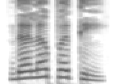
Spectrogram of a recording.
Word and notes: ದಲಪತಿ: dala pati

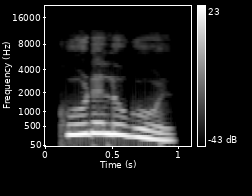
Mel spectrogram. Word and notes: ಕೂಡಲುಗೊಳ್: kūḍalugoḷ

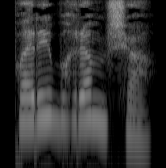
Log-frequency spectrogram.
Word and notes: ಪರಿಭ್ರಂಶ: pari bhramśa

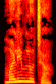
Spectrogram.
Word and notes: ಮಲಿಮ್ಲುಚ: malimluca

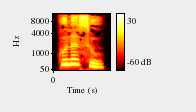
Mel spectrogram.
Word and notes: ಕುನಸು: Kannada

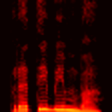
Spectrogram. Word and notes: ಪ್ರತಿಬಿಂಬ: prati bimba

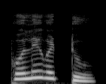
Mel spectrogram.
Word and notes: ಪೊಲೆವಟ್ಟು: polevaṭṭu

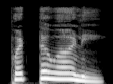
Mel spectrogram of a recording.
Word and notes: ಪಡೆವಳ: paḍevaḷa

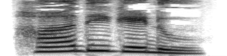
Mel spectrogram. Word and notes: ಹಾದಿಗೆಡು: hādigeḍu

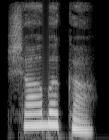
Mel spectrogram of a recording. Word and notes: ಶೌಭಿಕ: śaubhika

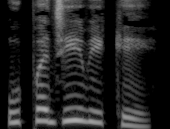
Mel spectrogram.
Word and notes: ಉಪಜೀವಕ: upa jīvaka

